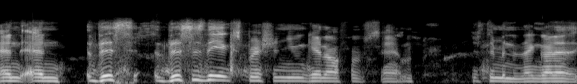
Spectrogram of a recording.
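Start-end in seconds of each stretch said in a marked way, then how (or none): none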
